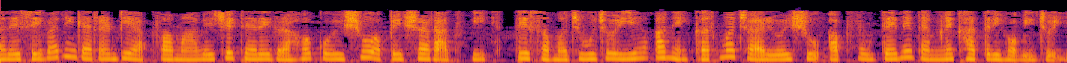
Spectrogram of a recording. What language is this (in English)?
Gujarati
